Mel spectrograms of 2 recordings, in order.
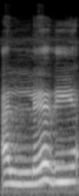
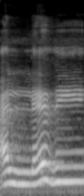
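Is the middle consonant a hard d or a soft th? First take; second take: soft th; soft th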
